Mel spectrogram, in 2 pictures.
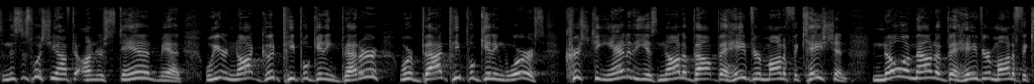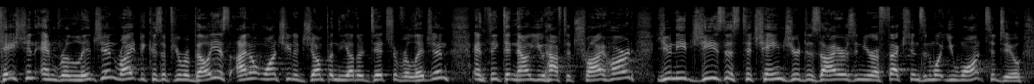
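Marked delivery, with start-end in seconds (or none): none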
